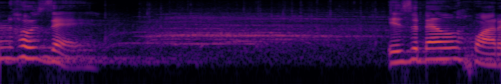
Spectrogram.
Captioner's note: audience applauds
